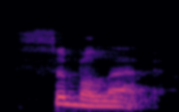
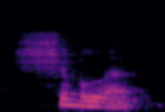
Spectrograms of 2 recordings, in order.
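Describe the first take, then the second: First: The word begins with a plain s sound. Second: The word begins with an sh sound. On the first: The speaker is from Ephraim. The speaker calls it wrong. "They could only say s" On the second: The speaker is not from Ephraim. The speaker calls it right. "They couldn't say sh"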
